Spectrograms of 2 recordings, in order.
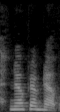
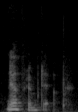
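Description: First: Said in the usual way. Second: Much softer repeated nope; barely voiced refusal; under-the-breath nope nope nope; muttered nope. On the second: Real, not acted.

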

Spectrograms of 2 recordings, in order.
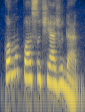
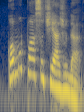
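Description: Both takes have the same delivery.

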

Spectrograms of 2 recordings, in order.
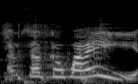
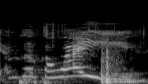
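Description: First: High, slow cutesy kawaii squeal; excited anime fan. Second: High, slow cutesy kawaii voice again; excited anime fan. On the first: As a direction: gush like a giddy anime girl. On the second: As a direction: gush sweetly like an anime girl. Repeats the cutesy line. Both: Pretend.

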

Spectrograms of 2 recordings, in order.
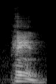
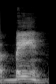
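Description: First: "Pen" with a puff of air on p; correct P in pen. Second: "Pen" mispronounced as "ben"; wrong B for P. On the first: Teacher contrasts for learners, "Pen" with a true p. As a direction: start "Pen" on an aspirated p, not b. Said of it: "chứ không phải là ben". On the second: Teacher shows learners the error, "ben" with a b. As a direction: voice the first sound into a b, "ben". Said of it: "chứ không phải là". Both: Shown as a demonstration.

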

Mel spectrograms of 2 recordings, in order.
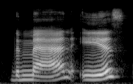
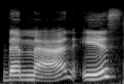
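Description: The two takes are said the same way.

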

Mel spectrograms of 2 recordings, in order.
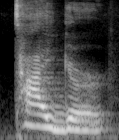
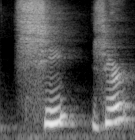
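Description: First: "tiger" mais grave, como "tai-guer"; pronúncia inglesa. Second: "tiger" lido à portuguesa, "tchi-jer"; leitura como se escreve. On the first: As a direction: diga "tiger" com ditongo "ai" e g duro. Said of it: "mas fala". ("tiger" em inglês, "tái-guer") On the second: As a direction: leia "tiger" letra por letra, com som de i. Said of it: "escreve tiger, mas fala". ("tiger" devagar, como "tchi-jer") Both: Shown as a demonstration.

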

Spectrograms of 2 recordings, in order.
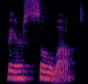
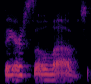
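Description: First: Said in the usual way. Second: They are so loved, with "so" pitched high and falling; stress on so. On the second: Real, not acted. Mother urging struggling parents, "so" stressed high. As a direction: lean hard into "so", higher and softer.

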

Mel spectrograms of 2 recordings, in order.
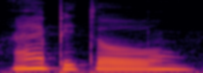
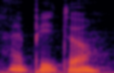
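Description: First: Much higher sing-song "Hi, Pito"; high cooing hello to Pito; pet talk. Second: Said in the usual way. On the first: Real, not acted. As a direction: lift into a high coo for the cat. Greeting cat Pito.

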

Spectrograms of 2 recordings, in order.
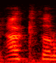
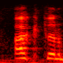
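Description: First: Said in the usual way. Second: أكثر as akter. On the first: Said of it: "بدل من أكثر". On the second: Shown as a demonstration. Teacher showing dialect form, أكثر with t. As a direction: say أكثر with plain t. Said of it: "اختفاء حروف مثل الثاء".

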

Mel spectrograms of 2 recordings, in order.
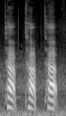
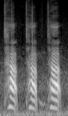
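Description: Both takes have the same delivery.

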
